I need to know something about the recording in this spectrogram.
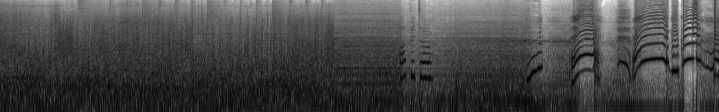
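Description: A motorcycle engine hums steadily as it rides.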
